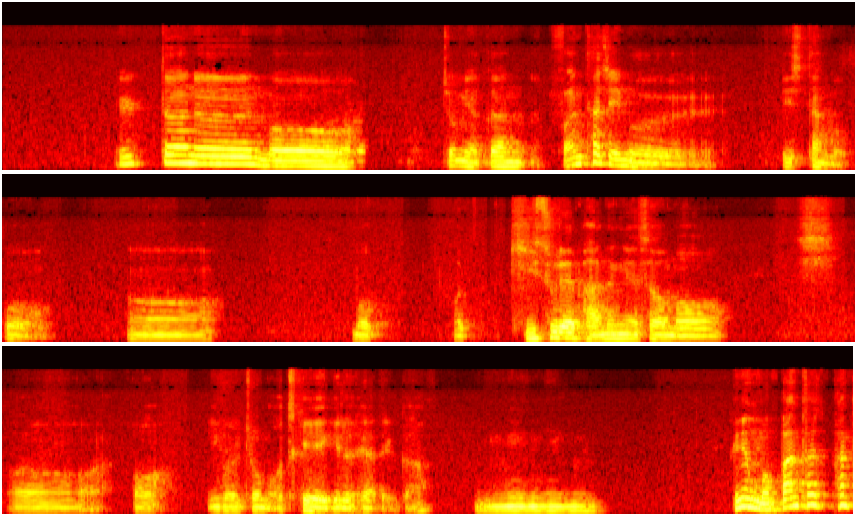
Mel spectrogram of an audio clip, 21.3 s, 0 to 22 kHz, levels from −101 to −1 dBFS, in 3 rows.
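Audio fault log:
2.94–3.05 s and 3.40–3.47 s, echo leak: a delayed copy of the speech comes back 389 ms late, first as a short scrap about 10 dB below the speech, then as a faint trace about 35 dB down. It likely comes from a loudspeaker whose echo canceller let part of the microphone pickup through.
10.48–10.65 s, 13.13–13.53 s and 15.13–15.25 s, background gated by the echo canceller: the room sound briefly sinks by about 6 to 7 dB, for roughly a tenth to four tenths of a second, then comes back. The canceller turned the microphone down hard while the loudspeaker was playing.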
